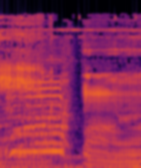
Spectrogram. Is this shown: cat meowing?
no

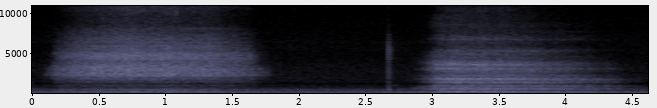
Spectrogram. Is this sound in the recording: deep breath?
yes

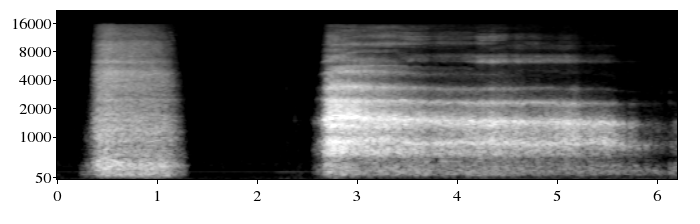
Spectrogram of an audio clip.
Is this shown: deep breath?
yes

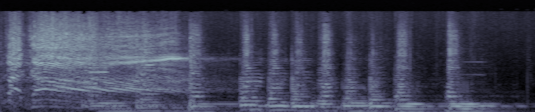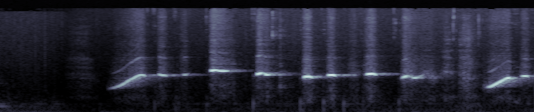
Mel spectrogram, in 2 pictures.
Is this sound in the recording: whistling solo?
yes

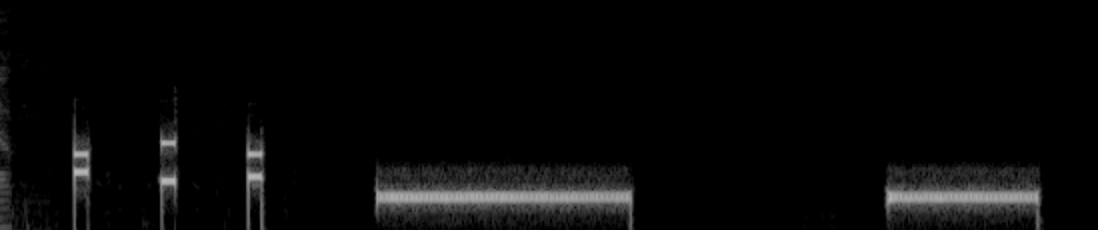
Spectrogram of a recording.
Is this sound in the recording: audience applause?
no

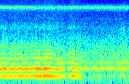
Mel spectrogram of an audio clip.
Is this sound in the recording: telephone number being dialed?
no

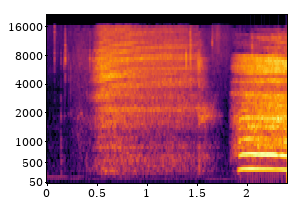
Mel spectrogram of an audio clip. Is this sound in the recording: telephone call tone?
no

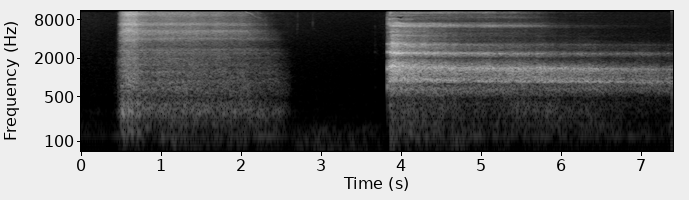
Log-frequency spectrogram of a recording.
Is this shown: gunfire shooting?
no

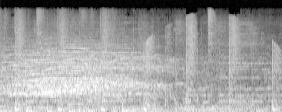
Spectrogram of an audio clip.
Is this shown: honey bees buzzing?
no

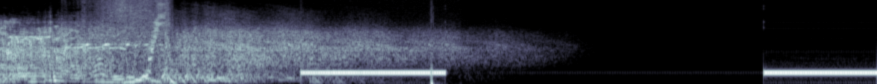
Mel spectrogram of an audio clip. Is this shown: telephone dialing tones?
yes

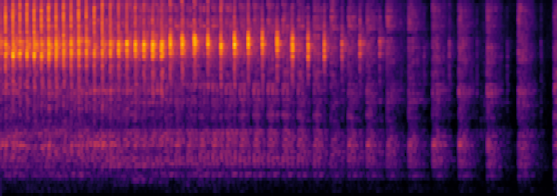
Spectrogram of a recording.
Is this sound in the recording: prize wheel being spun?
yes

